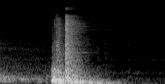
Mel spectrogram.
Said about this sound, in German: Schublade auf. Schublade auf. Okidoki. Schublade zu.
